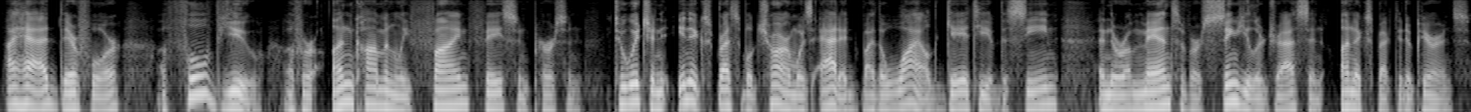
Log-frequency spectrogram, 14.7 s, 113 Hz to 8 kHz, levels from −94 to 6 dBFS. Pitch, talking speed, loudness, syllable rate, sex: 120 Hz, 150 wpm, -20 LUFS, 4.7 syllables/s, male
